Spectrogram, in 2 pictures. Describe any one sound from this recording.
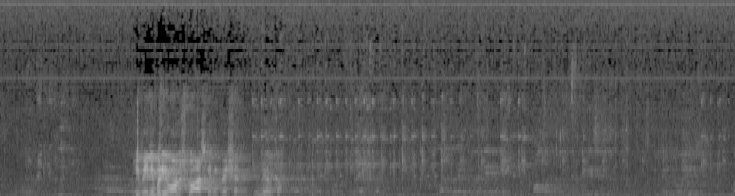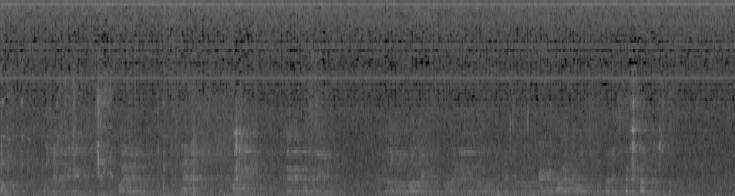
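A man speaks steadily through a microphone in a large room.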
